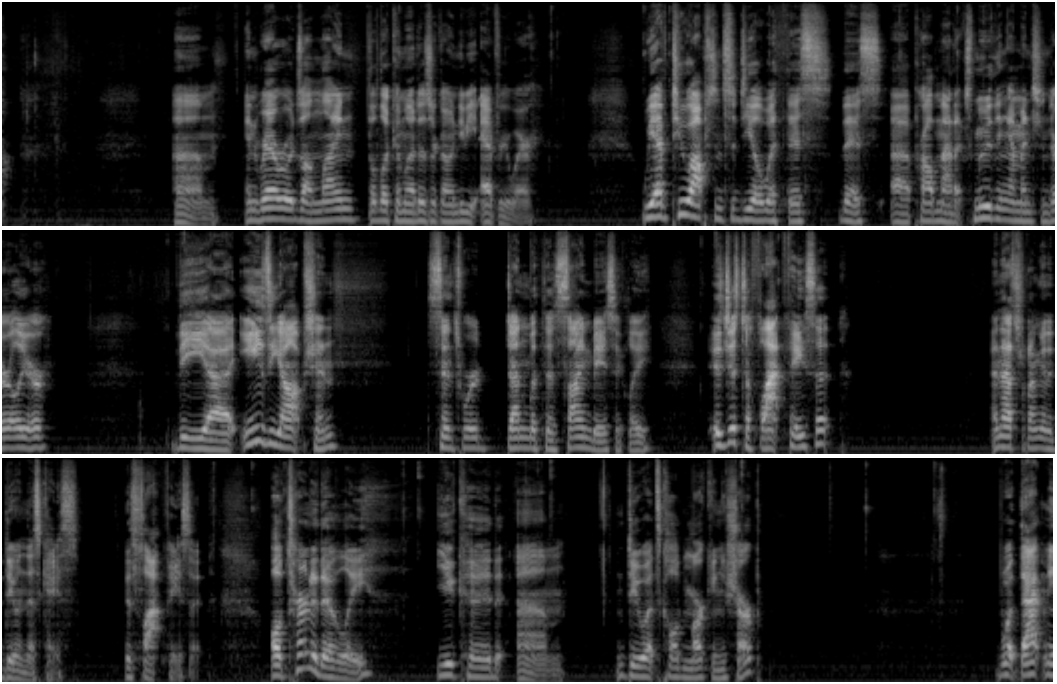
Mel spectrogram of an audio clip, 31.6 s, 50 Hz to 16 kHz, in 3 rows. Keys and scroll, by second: 0.2 ctrl+l.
